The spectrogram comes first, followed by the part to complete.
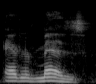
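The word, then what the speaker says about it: Hermès: They carry the hottest brands like Louis Vuitton, Chanel, Gucci, and Hermes. Hermes, which is not spelled like Hermes, it's spelled like Hermes.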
